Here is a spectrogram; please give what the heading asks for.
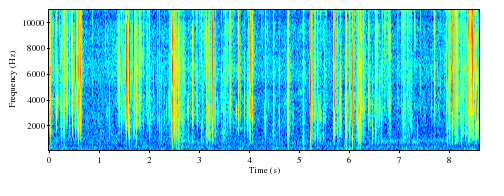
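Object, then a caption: Metallized plastic candy wrapper. A small, empty, shiny purple metallized foil-plastic candy or gum wrapper is held at both ends and crinkled and squeezed between fingertips with long purple-painted nails. It produces irregular bursts of sharp, bright crackling and crinkling, with almost no low end and quiet gaps between clusters. Each crackle cuts off almost instantly.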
